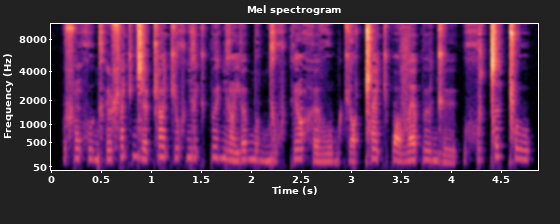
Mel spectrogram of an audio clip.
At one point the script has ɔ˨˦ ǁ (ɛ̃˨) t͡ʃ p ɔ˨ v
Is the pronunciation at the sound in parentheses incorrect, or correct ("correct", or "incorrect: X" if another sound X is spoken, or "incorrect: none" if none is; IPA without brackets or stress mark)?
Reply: incorrect: ɛ̃˦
